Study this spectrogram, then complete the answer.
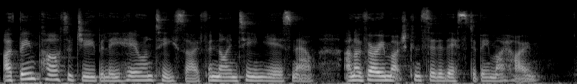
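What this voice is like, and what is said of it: Non-local accent. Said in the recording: “you can probably tell from my accent that I'm not a local”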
